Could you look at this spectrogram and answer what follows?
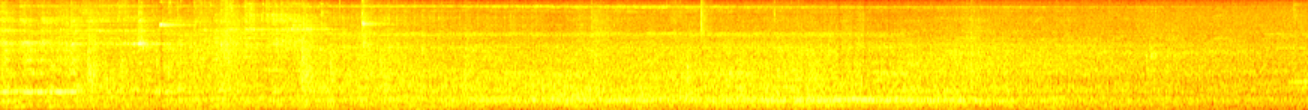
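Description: Electric tram rolling past on street track, with a few brief high-pitched wheel squeals in the first few seconds. Its rumble grows to its loudest about two-thirds of the way through, then fades as it moves away.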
